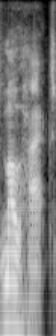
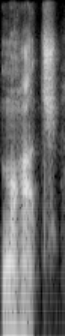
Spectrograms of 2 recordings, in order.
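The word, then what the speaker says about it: Mohács: I know in English people pronounce it as Mohacs, but I can tell you I've got an extremely good Hungarian contact, and the Hungarians pronounce it Mohacs.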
